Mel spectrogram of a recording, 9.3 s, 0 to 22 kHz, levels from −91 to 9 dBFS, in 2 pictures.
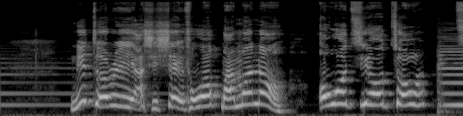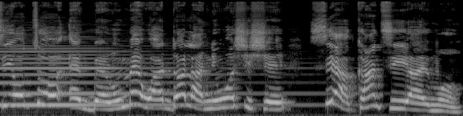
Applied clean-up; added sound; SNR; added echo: none; Bowed string instrument; 12 dB; none.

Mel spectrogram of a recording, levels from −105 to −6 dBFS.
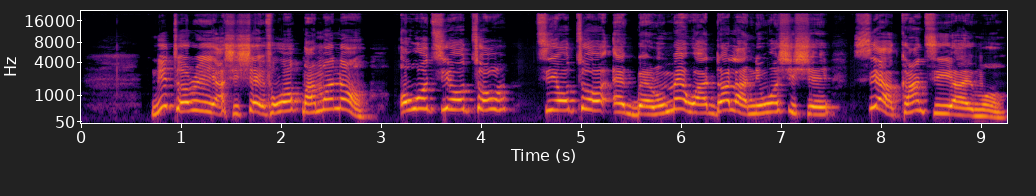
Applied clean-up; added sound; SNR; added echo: none; none; none; none.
